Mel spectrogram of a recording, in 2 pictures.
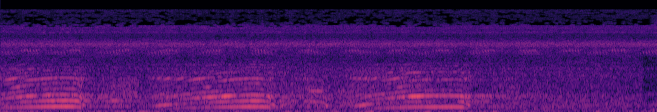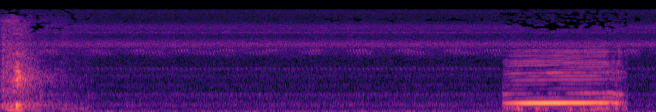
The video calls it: Cow Calling / Mooing / Sound & Behavior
